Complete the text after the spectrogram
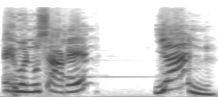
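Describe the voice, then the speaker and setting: An actress playing a hurt, defiant young wife in a radio drama, emotional and indignant. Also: female voice, high-pitched, big pitch swings, a little slow, bright, forceful tone, no echo, faint music behind, heavily acted. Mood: defiant, upset. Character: hurt, defiant pregnant young wife pleading her innocence.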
